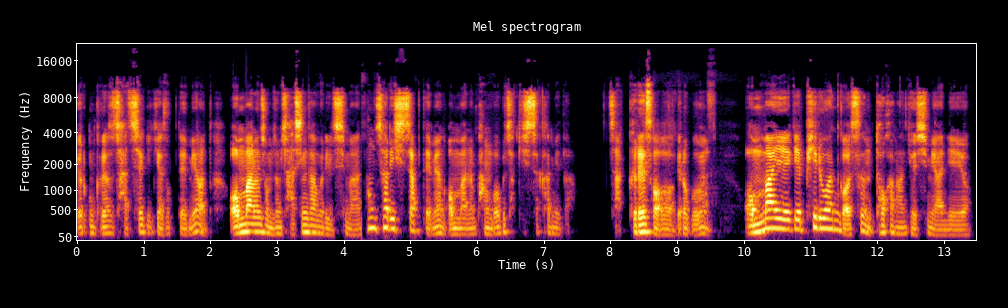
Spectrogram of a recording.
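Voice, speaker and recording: Lively low-voiced male parenting lecturer. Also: normal speed. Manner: addresses viewers directly, often starting with "자, 여러분"; acts out a mother's inner thoughts as quotes. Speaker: parenting educator.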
